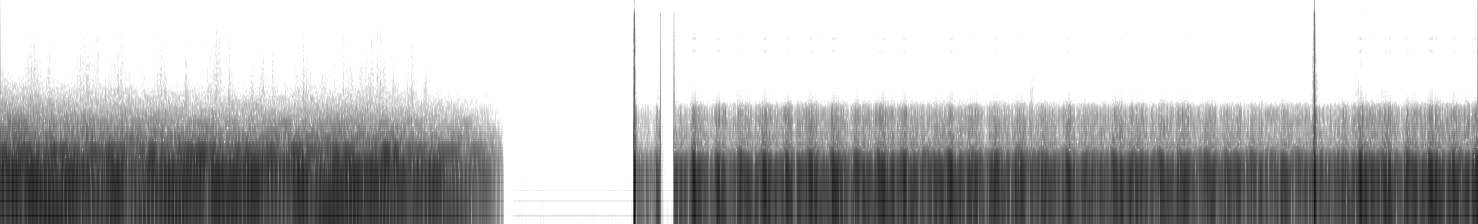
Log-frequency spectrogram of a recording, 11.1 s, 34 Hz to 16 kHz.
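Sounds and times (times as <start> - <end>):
low crackly rumble: 0.0 - 3.7.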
